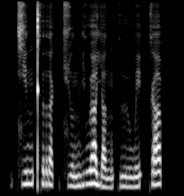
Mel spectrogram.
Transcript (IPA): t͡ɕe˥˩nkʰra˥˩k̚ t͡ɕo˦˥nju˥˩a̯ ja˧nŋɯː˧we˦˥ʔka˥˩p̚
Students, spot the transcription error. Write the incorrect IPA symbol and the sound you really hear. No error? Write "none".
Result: ŋ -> k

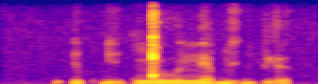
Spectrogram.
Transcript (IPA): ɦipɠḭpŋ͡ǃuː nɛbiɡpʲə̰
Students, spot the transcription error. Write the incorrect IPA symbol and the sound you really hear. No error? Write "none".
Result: ɦ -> ʔ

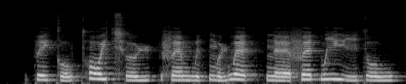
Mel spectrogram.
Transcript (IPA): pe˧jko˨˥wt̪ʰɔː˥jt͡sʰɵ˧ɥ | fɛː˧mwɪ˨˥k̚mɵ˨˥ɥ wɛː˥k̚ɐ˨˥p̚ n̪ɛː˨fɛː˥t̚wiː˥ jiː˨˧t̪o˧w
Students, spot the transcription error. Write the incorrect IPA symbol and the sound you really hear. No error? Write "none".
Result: none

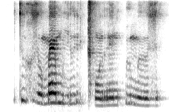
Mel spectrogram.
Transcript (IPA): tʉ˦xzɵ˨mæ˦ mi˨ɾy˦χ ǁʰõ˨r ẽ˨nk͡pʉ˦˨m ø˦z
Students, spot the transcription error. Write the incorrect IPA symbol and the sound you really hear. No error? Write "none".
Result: χ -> r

